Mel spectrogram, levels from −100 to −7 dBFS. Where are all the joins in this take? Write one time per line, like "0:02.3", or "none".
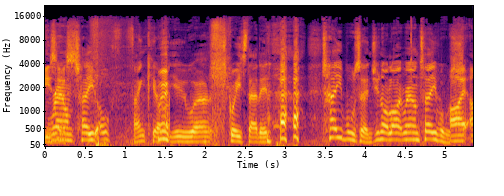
0:01.6
0:03.5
